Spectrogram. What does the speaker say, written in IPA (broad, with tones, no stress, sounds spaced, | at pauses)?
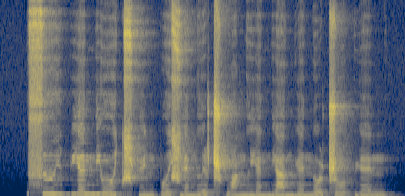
s ɹ̩˦ i˨˦ p j ɛ˦ n j o˥˨ ʊ̯ t͡ɕʰ y̰˨˩ n p ɤ˦ ɕ ɥ ɛ˨˦ n l i˨˦ ʈ͡ʂʰ w ɑ˨˦ ŋ l j ɛ˨˦ n j ä˨˦ n̪ ɥ ɛ˨˦ n o̰˨˩ ʊ̯ ʈ͡ʂ o˦ ʊ̯ p ɥ ɛ̰˨˩ n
